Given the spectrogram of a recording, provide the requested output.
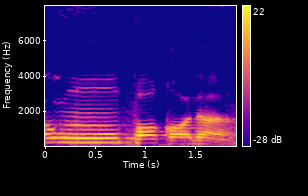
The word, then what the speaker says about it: أنطقنا: والخطأ هو تفخيم النون في أنطقنا، فتقول قالوا أنطقنا ما، بسبب القاف، بسبب مجاورة النون للقاف، فالقوي يطغى على الضعيف والمفخم يطغى على المرقق، فلا بد من تخليص الحروف من بعضها.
